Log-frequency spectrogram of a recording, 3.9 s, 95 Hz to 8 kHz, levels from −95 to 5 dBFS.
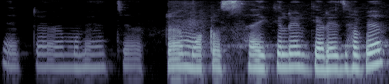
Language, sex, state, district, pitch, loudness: Bengali, female, West Bengal, Kolkata, 220 Hz, -28 LUFS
